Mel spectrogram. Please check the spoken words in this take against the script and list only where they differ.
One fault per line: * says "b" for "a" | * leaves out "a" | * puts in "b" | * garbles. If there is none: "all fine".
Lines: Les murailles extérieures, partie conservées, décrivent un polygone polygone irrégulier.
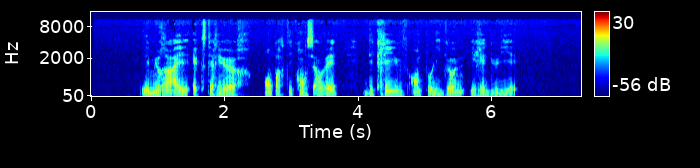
* puts in "en"
* leaves out "polygone"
